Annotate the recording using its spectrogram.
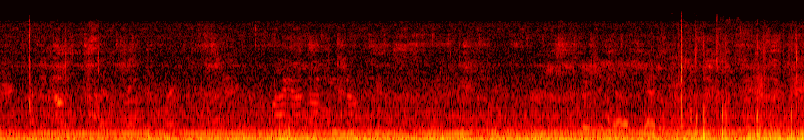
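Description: Rapid footfalls of football players running and cutting on artificial turf, with distant voices from people around the field and a few sharp clicks near the end.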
